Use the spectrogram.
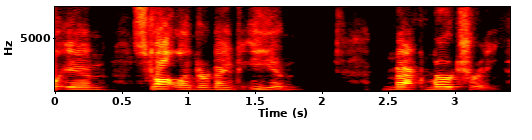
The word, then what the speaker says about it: McMurtry: It's pronounced exactly like it's spelled. Rita, she's on here somewhere, has a rant about the first time that somebody decided to mispronounce my name, because nobody ever gets it right, and they always put letters in my last name that aren't there. McKittrick. There's no K in McMurtry anywhere.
